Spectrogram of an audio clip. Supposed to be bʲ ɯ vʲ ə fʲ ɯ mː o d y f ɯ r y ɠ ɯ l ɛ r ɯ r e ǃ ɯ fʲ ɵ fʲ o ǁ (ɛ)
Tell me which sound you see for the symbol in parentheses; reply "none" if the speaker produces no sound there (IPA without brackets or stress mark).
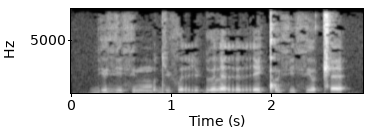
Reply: ɛ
